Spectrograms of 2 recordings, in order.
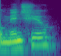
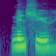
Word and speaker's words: Minshew: Oh, Minshew. – Minshew.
